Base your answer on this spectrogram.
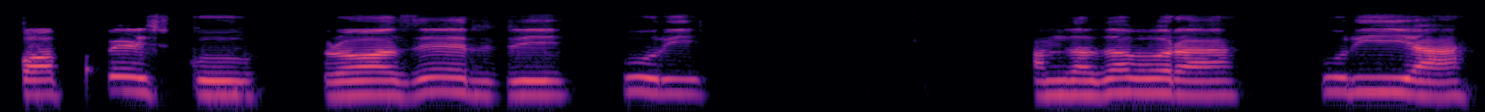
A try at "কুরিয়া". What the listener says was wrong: ওকে, এই জায়গায় একটু ভুল হয়েছে। দ্বিতীয় শব্দটা আপনাদের অনেকের ভুল হচ্ছে এখানে। দেখেন এখানে যে দ্বিতীয় শব্দ রয়েছে, হ্যাঁ, কফ পেশ কু র জের রি উরি হামজা জবর আ, শক্ত আওয়াজে পড়তে হবে।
